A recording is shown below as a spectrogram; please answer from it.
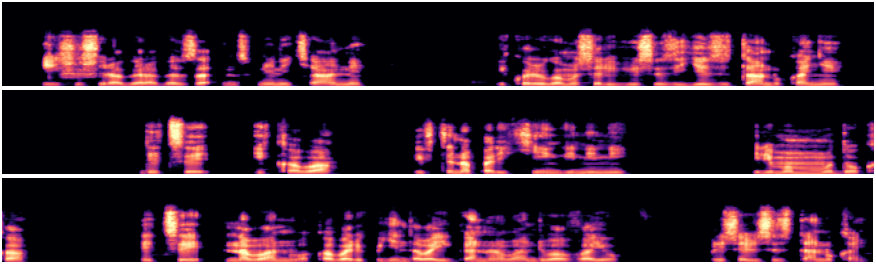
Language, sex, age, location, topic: Kinyarwanda, male, 36-49, Kigali, government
